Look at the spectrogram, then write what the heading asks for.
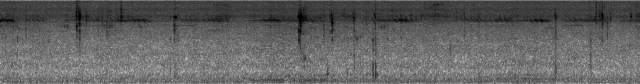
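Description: Close chewing and mouth sounds of a man eating fish with his hands, with a few small sharp smacks, the loudest a little under four seconds in.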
